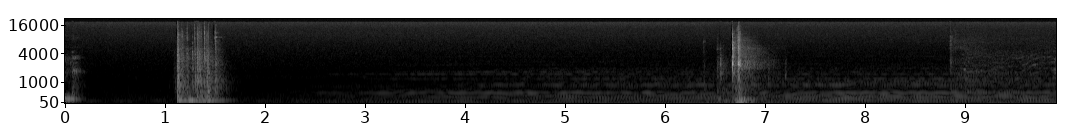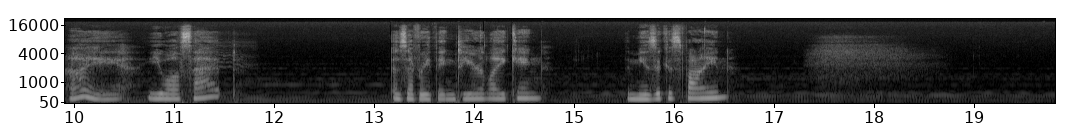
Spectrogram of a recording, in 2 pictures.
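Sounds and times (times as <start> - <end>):
door shutting: 1.1 - 1.7, 6.4 - 7.2, 8.8 - 10.0
soft sustained tones: 2.5 - 19.8
speech: 10.0 - 11.6, 13.2 - 14.8, 15.5 - 16.6.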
